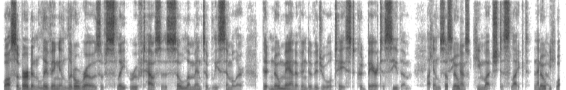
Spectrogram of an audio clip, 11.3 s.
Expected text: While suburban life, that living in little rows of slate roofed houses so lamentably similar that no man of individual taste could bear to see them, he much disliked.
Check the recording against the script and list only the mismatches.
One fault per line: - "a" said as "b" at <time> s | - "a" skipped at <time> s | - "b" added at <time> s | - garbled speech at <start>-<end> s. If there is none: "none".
- "life that" skipped at 0.8 s
- garbled speech at 8.5-9.4 s
- garbled speech at 10.7-11.2 s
